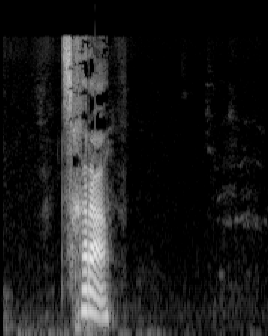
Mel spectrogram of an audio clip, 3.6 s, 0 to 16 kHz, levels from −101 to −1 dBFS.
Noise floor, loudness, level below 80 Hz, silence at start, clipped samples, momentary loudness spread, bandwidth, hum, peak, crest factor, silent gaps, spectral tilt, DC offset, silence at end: -81 dBFS; -17 LUFS; -60 dBFS; 0.85 s; under 0.1%; 15 LU; 11.5 kHz; none; 0 dBFS; 24 dB; none; -3 dB/octave; under 0.1%; 2.15 s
